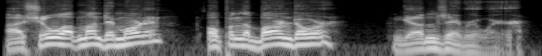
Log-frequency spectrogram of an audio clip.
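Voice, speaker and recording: A man's voice: medium pitch, wildly swooping pitch, normal speed, a little mellow, dry recording, clean studio sound. A man voicing a ranch guard who gossips in a chatty, storytelling way for a video game. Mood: gossipy. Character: gabby male ranch guard.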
